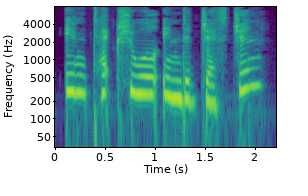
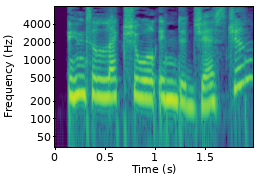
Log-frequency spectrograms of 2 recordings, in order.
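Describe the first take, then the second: First: Put-on "intextual" for intellectual, in a higher girlish voice; garbled child's mispronunciation. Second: Said in the usual way. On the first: A narrator's reading. Belinda asking about a new term, mispronouncing it as "intextual". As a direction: ask "intextual indigestion" with the middle syllables lost, rising.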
